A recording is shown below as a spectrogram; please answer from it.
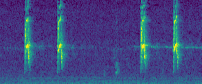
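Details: Mother bird on a nest with new babies on a front porch, yelling at a dog: sharp, harsh chip calls, four loud notes about a second apart, with one faint lower note between.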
